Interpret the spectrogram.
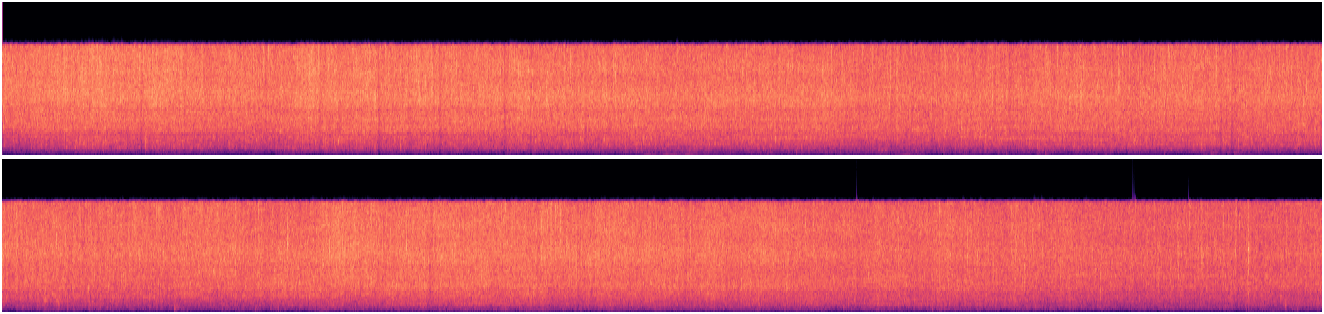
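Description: Raw cauliflower florets frying in hot oil in a wok-style kadai: a steady sizzle, with a few faint knocks.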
